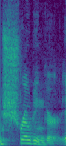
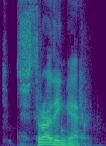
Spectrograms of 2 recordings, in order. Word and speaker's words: Schrödinger: Y ahí está, así como se pronuncia Schrödinger. Schrödinger.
